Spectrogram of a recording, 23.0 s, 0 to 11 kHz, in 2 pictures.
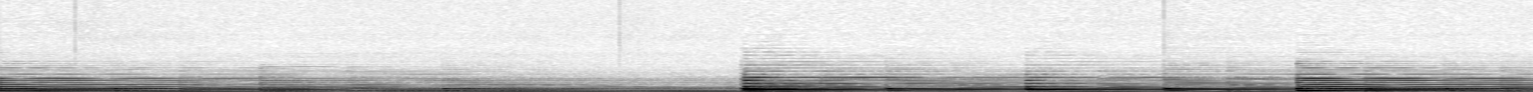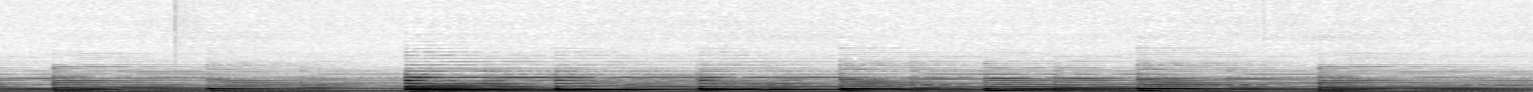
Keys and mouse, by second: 0.4 3, 1.2 shift+click, 2.2 shift+click, 3.0 click, 4.4 e, 9.1 click, 10.4 ctrl+r, 13.9 ctrl+r, 16.9 click, 17.5 3, 18.0 click, 18.6 shift+click, 19.3-19.9 drag, 21.1 shift+click, 22.7-22.9 drag.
